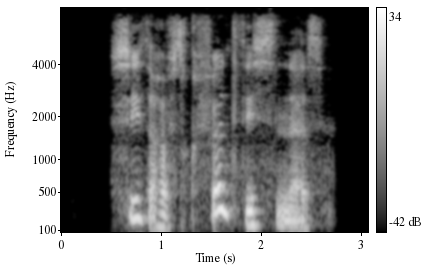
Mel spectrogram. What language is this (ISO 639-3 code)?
kab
